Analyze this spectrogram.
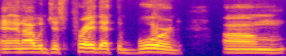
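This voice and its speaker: In a dry, close recording with no echo and a quiet background, a man with an American accent speaks slowly in a fairly high pitch, his tone dark and mellow and his intonation monotone and flat. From New Jersey. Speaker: public commenter. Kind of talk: public comment at a hearing. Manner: formal; hesitant with fillers.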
